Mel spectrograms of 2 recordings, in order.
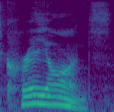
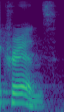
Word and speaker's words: crayon: it's a northern thing no it's crayons Christ I say Kranz oh my god where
